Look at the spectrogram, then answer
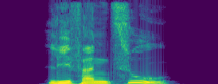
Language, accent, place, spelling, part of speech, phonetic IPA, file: German, Germany, Berlin, liefern zu, verb, [ˌliːfɐn ˈt͡suː], De-liefern zu.ogg
- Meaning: inflection of zuliefern: 1. first/third-person plural present 2. first/third-person plural subjunctive I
